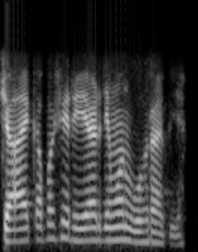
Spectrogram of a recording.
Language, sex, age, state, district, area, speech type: Kashmiri, male, 18-30, Jammu and Kashmir, Shopian, rural, conversation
